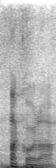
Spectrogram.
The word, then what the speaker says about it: Pacora: So this is why this name is pronounced like Pacora.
